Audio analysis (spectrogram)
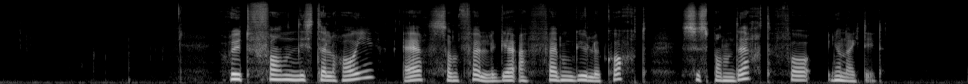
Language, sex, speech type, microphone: Norwegian, female, read, Shure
